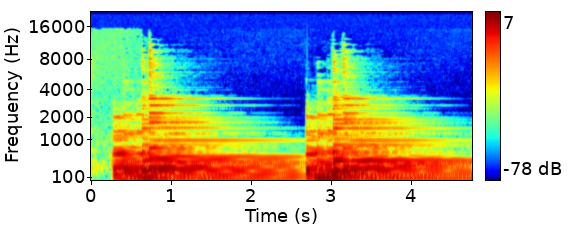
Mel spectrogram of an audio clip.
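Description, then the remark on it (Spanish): A major chord rings out twice on a plucked string instrument, each strum bright and full, sustaining and slowly fading before the next, with no voices. “Para no perdernos en discusiones técnicas, un acorde mayor tradicional suena así.”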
